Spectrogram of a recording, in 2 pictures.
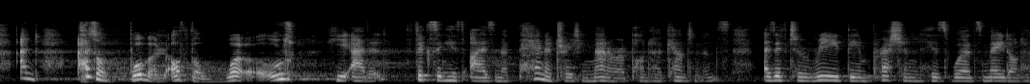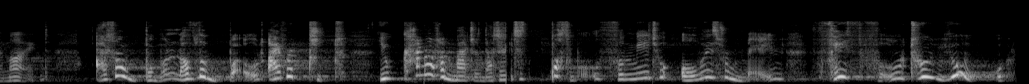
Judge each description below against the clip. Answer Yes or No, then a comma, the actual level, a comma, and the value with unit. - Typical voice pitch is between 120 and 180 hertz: No, high, 200 Hz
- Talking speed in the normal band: Yes, average, 155 wpm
